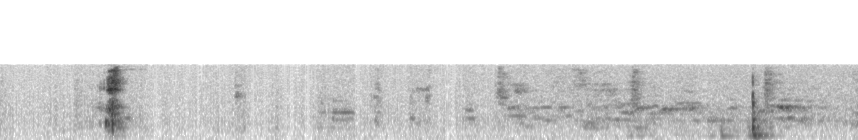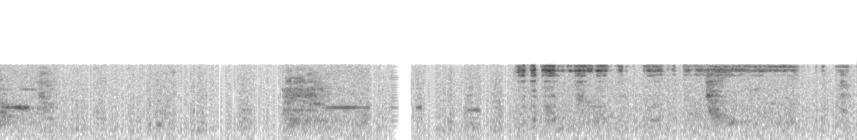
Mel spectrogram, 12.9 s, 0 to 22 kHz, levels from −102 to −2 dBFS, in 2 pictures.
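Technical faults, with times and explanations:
5.28–5.30 s and 9.38–9.52 s, packet loss with pitch repetition: Audio drops out for 20 ms, then 140 ms, which fits one lost packet and then about seven. The receiver repeats the last pitch period to fill each gap. The short gap sounds briefly held and buzzy. The longer one fades toward silence before the sound cross-fades back.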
